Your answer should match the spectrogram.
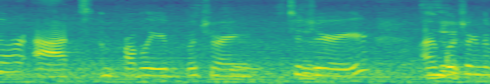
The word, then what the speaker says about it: Tsujiri: the freshest types of CA HOA matcha tees suii sui it's a the tea is silent um but uh yeah the matcha and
